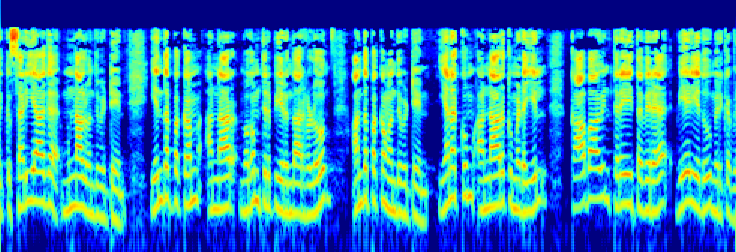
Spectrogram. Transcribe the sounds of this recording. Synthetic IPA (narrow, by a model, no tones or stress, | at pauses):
ɯkːɯsɐɾɪjaːɣɐmʊnːaːlʋɐnd̪ɯʋɪʈːeːnɛnd̪ɐp̬ːɐkːɐmɐnːaːɾmʊɣɐmt̪ɪɾɯpːijɪɾɯnd̪aːɾɣɐɭoːʔɐnd̪ɐpːɐkːɐmʋɐnd̪ɯʋɪʈːeːnɛnɐkːɯmɐnːaːɾɯkːɯmɪɽɐjɪlkaːbaːʋɪnt̪ɪɾɐjɐɪt̪ːɐʋɪɾɐʋeːɾɪjɐðɯʋɯmɪɾɯkːɐʋɪ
